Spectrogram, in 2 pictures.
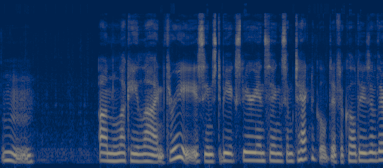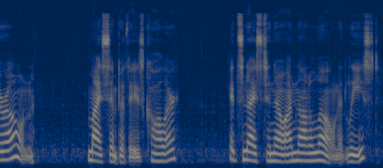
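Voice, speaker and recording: Casting: woman to play sultry night-radio host; gentle, somewhat low, dry teasing wit. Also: expressive, measured pace. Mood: drily patient. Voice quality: soft, velvety. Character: velvety, wry, flirtatious female late-night radio DJ.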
